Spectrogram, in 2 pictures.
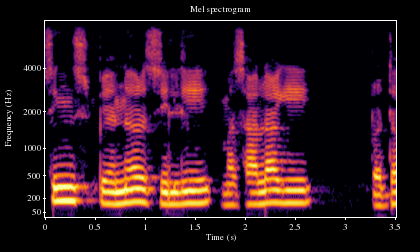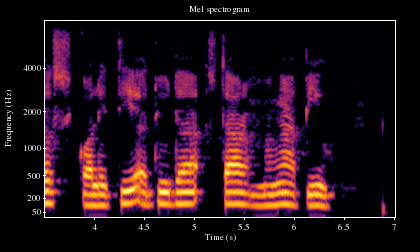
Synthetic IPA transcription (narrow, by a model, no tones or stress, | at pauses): siŋspenəɾsilimɐsalaɡi | pɾɔdək̚skwalitiɐdudastʰaɾmɐŋapiju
